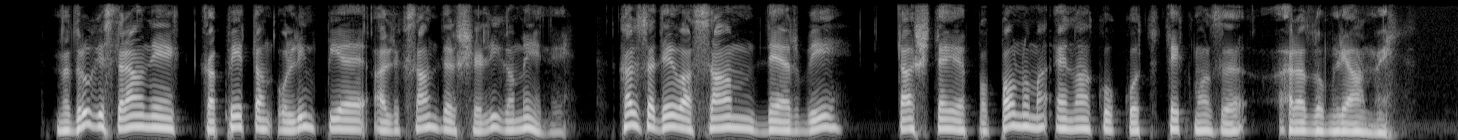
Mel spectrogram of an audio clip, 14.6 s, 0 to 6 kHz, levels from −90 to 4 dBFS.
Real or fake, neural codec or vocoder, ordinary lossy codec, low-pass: real; none; none; 5.4 kHz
